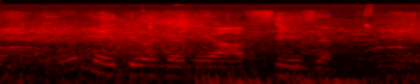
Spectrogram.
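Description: Audio of a televised basketball game, playing quietly: a commentator talking over arena crowd noise, with the bounce of a dribbled ball.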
